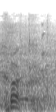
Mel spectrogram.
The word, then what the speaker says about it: Koch: Riley Mulvey turns it over, and Jacob Cook. It's spelled Koch, K-O-C-H, no relation to Cooper.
